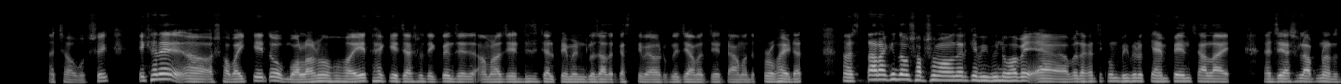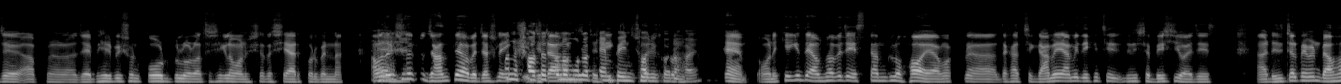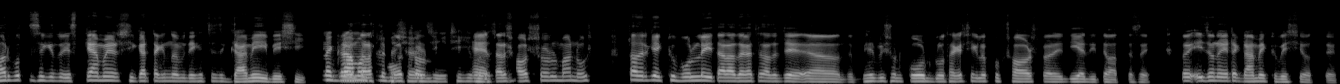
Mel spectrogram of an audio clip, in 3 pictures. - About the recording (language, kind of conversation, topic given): Bengali, podcast, ডিজিটাল পেমেন্ট ব্যবহার করলে সুবিধা ও ঝুঁকি কী কী মনে হয়?
- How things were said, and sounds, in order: other background noise; "সচেতনতামূলক" said as "সচেতনামূলক"; "স্কাম" said as "স্টেম"; "সহজ" said as "সহস"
